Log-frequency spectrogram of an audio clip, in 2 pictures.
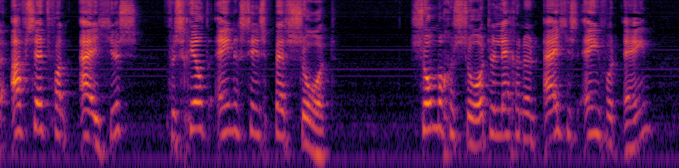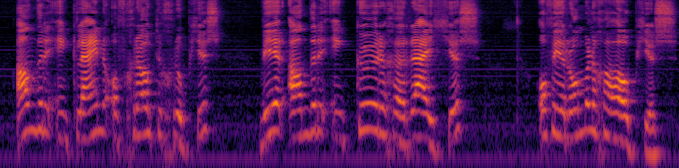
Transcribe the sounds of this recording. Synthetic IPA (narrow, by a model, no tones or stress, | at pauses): dəʔɑfsɛtfɑnʔɛjçəs | fərsχɪlˠtejnəχsɪnspɛrsoərt | sɔməɣəsoːrtənlɪɣənɦɵnɛjçəsejnfʊːrejn | ʔɑndəɾəʔɪnklɛjnəʔɔfχrowtəχrupʰjəs | ʋɪərɑndəɾəʔɪnkøːɾəɣərɛjçjəs | ʔɔfɪnrɔmələɣəɦowpʰjəs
